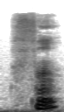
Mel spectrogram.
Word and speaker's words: feint: Okay, as usual, final T not pronounced. Atteint, éteint, feint, peint, teint.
